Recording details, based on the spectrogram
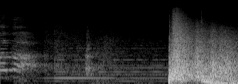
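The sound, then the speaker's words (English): A grenade explodes inside a derelict building during urban warfare training: a soldier shouts "grenade" and a steady hum comes first, then a sudden, loud, full-bodied blast bursts out and keeps roaring until the end. “In a derelict building, a soldier shouts grenade and steps back behind a door.”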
